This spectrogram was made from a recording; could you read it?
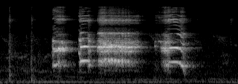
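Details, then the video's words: Close, full crow of a wild three-year-old red junglefowl from 26 January 2023: a brief lead-in note, a long rasping middle section and a falling final syllable, all within about one and a half seconds, over a low hum. "qaib qus laus 3xyoos .ไก่ป่า100 3ปี"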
